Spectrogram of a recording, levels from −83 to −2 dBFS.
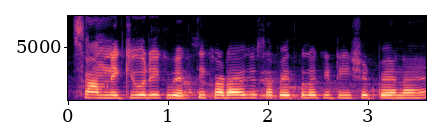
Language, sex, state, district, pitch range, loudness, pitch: Hindi, female, Chhattisgarh, Raipur, 250-265 Hz, -15 LUFS, 255 Hz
